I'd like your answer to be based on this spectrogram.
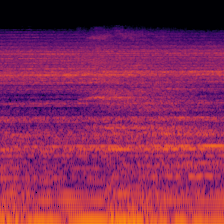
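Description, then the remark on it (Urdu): A car engine drones in a low, steady, labored rumble, heavy, holding one strained pitch throughout with no voices present, as the car struggles to move forward along a road. “اس کی ٹانگیں اتنی لمبی ہو چکی تھیں کہ اس نے گاڑی کی کھڑکی سے باہر لٹکا رکھی تھی اور پاؤں سڑک پر گھسیٹ رہے تھے اسی وجہ سے گاڑی کو آگے بڑھانا مشکل ہو رہا تھا”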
